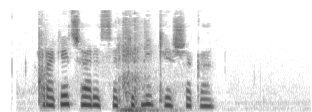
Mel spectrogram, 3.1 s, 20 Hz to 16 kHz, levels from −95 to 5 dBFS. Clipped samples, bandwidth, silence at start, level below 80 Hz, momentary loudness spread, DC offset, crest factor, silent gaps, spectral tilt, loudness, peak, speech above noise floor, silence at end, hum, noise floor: under 0.1%; 11.5 kHz; 0.4 s; -54 dBFS; 11 LU; under 0.1%; 18 dB; none; -4.5 dB/octave; -29 LUFS; -14 dBFS; 45 dB; 1 s; none; -73 dBFS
